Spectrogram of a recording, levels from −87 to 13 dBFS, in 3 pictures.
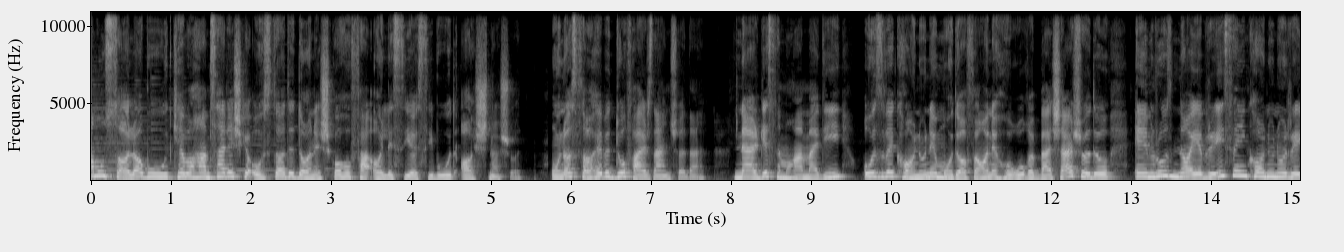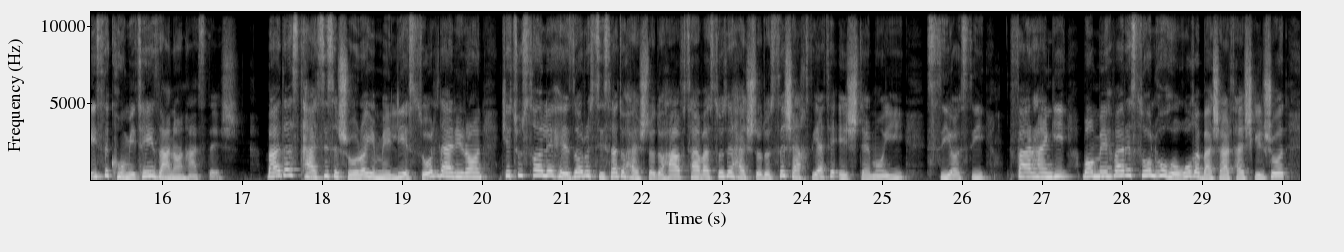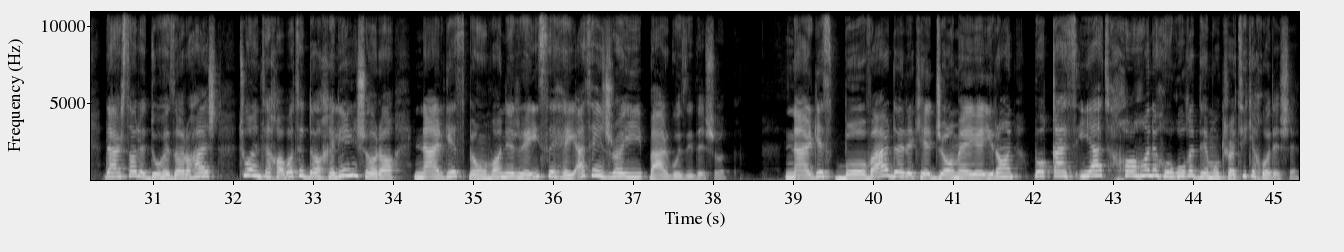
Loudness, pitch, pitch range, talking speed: -15 LUFS, 240 Hz, 210-280 Hz, 125 wpm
